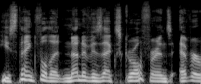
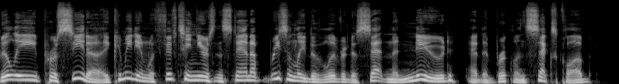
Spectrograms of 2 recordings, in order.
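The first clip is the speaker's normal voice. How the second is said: ordinary talk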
